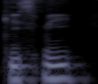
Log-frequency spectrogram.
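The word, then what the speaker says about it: Cyssamme: uh to invite um kiss me in this case so yes you can spell it out as c y SS am me but it's actually much easier if you call it kiss me um and as you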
